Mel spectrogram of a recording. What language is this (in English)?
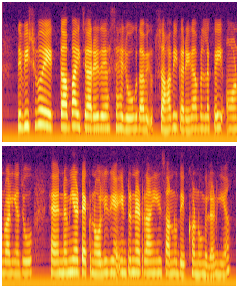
Punjabi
